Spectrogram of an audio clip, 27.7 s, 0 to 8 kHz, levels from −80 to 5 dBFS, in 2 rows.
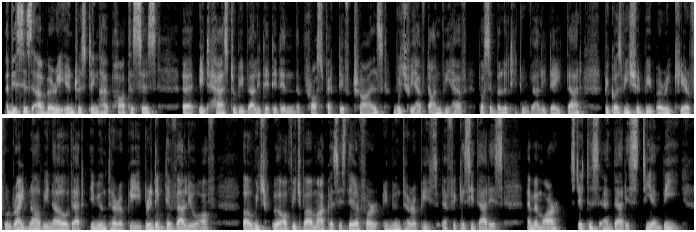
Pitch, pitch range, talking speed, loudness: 130 Hz, 120-145 Hz, 130 wpm, -22 LUFS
